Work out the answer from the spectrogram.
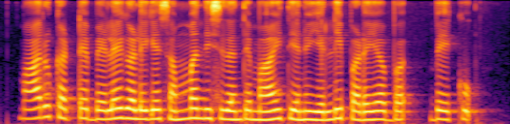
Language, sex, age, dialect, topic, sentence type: Kannada, female, 25-30, Mysore Kannada, agriculture, question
